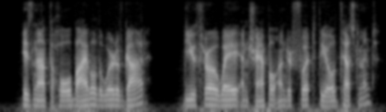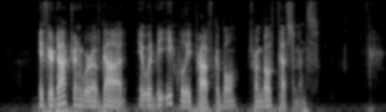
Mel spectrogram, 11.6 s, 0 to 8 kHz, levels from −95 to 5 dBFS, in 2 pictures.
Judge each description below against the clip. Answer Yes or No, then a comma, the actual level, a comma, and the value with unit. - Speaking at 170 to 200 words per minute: Yes, average, 185 wpm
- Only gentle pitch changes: Yes, narrow, 2.0 semitones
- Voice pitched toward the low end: Yes, low, 110 Hz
